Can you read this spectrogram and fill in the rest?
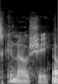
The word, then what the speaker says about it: Kenosha: It's Kenosha.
